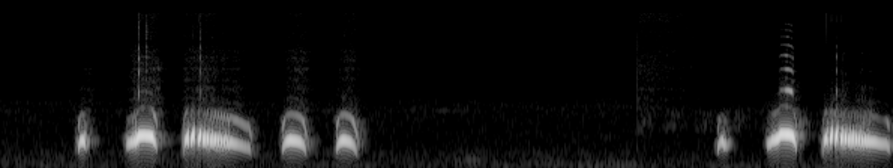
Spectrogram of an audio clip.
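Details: Spotted dove decoy call for making wild doves coo back: a full phrase of a short note, a hooped coo, a long rough descending coo and two clean arched notes, then silence before the next phrase begins.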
